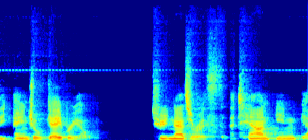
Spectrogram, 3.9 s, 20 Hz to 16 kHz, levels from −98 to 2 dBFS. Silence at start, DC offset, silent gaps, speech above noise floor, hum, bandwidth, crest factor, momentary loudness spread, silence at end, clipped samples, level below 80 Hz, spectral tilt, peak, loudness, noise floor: 0 s; under 0.1%; none; 52 dB; none; 11 kHz; 20 dB; 14 LU; 0 s; under 0.1%; -62 dBFS; -4.5 dB/octave; -8 dBFS; -26 LUFS; -79 dBFS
